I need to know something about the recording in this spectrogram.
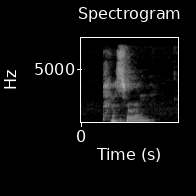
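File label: "passerine", British English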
